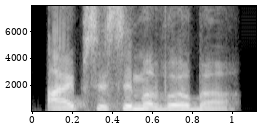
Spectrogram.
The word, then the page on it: ipsissima verba: Indian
